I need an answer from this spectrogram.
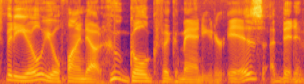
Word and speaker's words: Golgfag: you'll find out who gfig maner is a bit of his lore and play style information how to pronounce his name with a silent a and why he has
